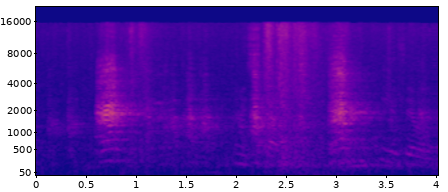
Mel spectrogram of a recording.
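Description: Ducks quacking: three loud, harsh calls, about a second in, around two and a half seconds, and just past three seconds.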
